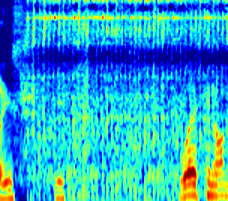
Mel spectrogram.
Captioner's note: drill whirring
